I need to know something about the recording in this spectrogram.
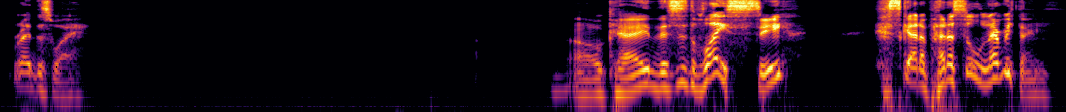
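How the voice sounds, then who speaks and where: A man's voice: mid-range voice, a bit bright, husky, no echo, studio quality, exaggerated voice. A man playing a chatty, scheming and slyly devoted elf druid in an audio roleplay, rambling and coaxing as he addresses his companion. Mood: eager, persuasive. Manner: rambling, eager, coaxing, self-correcting.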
